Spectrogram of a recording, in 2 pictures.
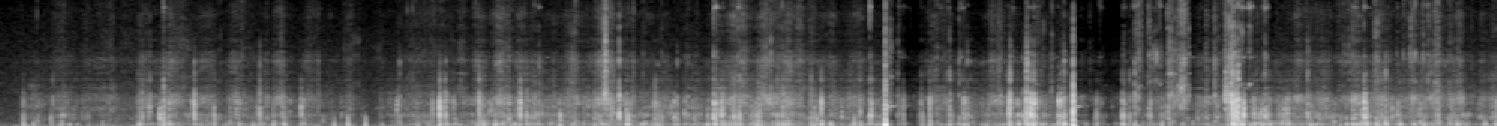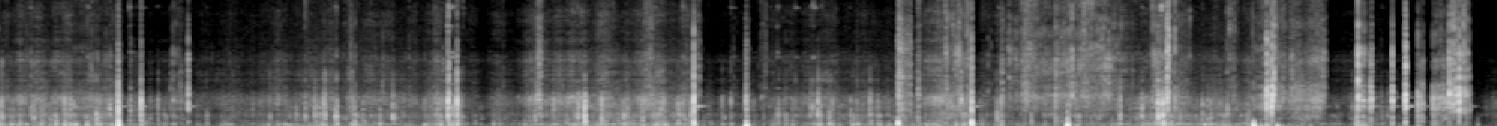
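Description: Dry grass stems and brush crackling and scraping right against the camera as it moves low through scrub, with many sharp clicks and crunches from loose rocks underfoot.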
